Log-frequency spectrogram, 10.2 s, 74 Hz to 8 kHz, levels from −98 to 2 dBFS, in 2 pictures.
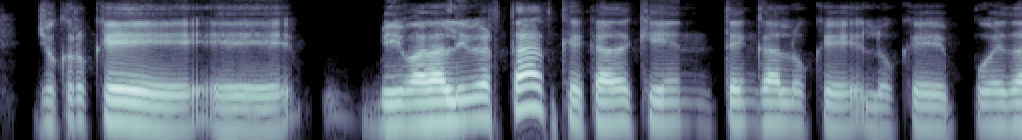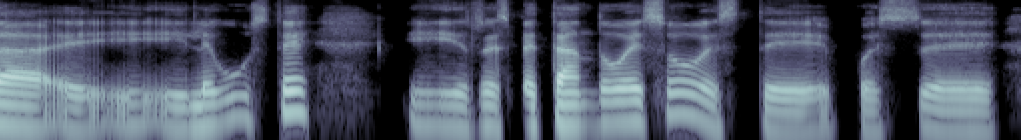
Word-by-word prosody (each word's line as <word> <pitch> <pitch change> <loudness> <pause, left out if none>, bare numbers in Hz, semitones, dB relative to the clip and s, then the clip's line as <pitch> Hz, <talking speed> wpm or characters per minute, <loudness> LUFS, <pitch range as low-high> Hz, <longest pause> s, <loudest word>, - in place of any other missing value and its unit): yo 135 -1 -7
creo 145 -1 -6
que, 115 -5 +4
eh, - - -17
viva 130 -4 +2
la 135 0 +10
libertad, 155 +10 +6
que 140 -3 -2
cada 135 0 +3
quien 135 -1 -6
tenga 135 +1 0
lo 130 -1 -5
que 120 -2 -4
lo 115 -2 -9
que 115 -1 -5
pueda, 125 0 0
eh, 105 - -6
y 65 - -10
y 110 - -9
le 120 - -4
guste 165 +7 -5 0.5
y, 120 -3 -9
respetando 125 +3 -2
eso, 170 +4 -4
este, 100 -3 -7
pues, 100 -1 -9
eh, 100 -3 -6
125 Hz, 160 wpm, -22 LUFS, 115-135 Hz, 0.5 s, la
